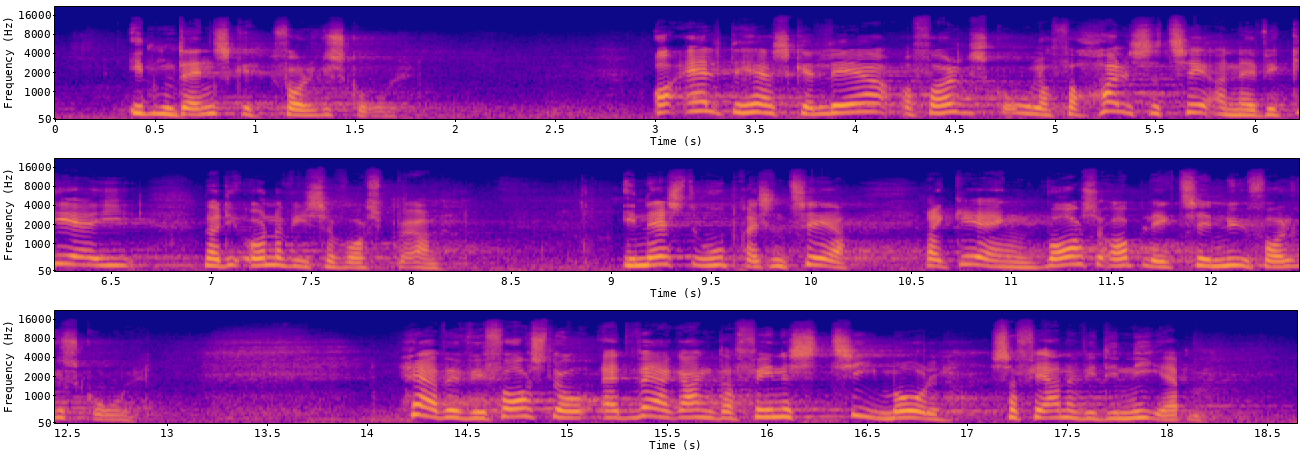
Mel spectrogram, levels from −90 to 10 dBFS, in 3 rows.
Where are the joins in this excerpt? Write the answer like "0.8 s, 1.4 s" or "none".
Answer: 9.0 s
